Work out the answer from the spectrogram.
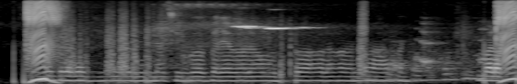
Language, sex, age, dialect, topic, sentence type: Kannada, male, 25-30, Mysore Kannada, agriculture, statement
